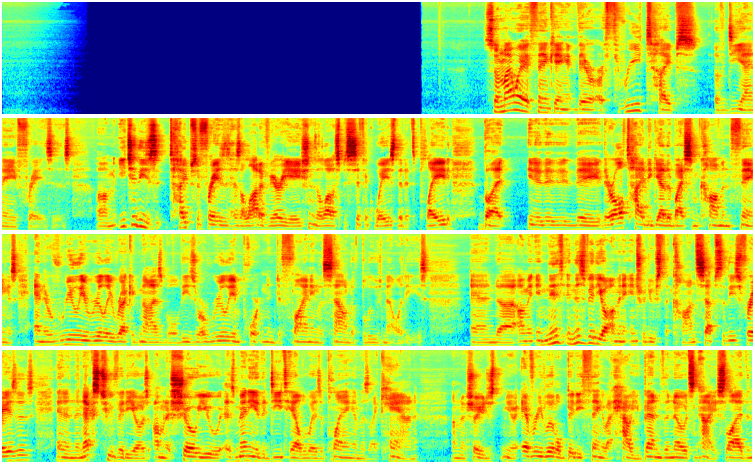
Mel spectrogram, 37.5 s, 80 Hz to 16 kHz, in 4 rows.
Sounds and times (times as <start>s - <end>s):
Speech: 6.0s - 37.5s.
